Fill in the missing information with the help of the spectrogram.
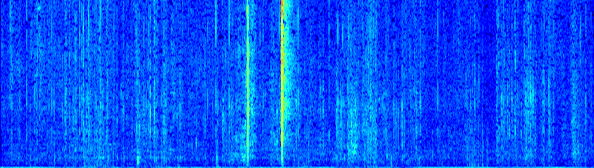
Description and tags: This is a recording of a piece of leather on the saddle tightening, and a buckle clicking.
